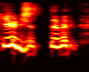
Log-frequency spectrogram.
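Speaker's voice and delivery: high-pitched, loud mocking quote; Mitchell imitation. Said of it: "Mitchell's like".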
